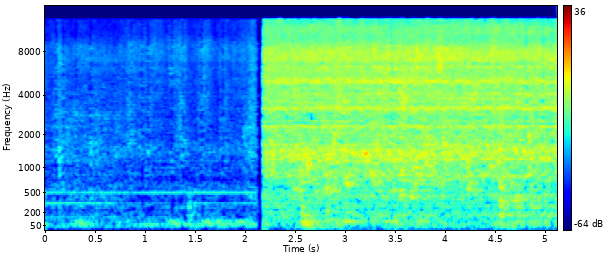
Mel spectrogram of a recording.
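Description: Faint steady hum, then about two seconds in an abrupt cut to a bathtub faucet running at full flow, the water pouring onto a ferret held under the stream and splashing into the tub.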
